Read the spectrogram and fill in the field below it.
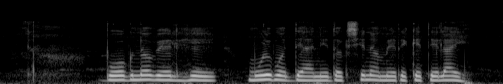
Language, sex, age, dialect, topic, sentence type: Marathi, female, 25-30, Northern Konkan, agriculture, statement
